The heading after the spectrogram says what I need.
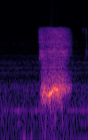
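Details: The speaker's own mechanical ventilator, audible in the background while he talks; one breath cycle of the ventilator.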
